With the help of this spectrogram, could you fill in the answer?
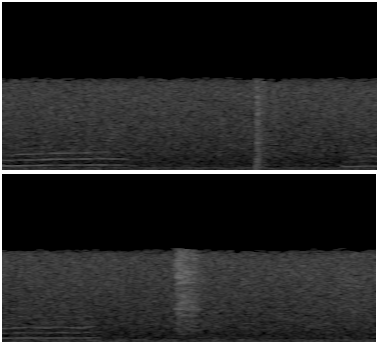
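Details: A pet cat named China, just woken from snoring sleep indoors, gives soft drawn-out meows, the first gliding down and a later one held level, with a sharp click between them over a steady low electrical hum.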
